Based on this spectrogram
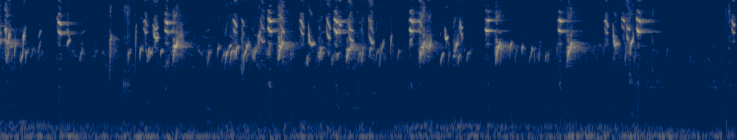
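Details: European goldfinch call to motivate a caged goldfinch to sing: near-continuous, lively twittering of high tinkling notes and buzzy chirps, rising and falling in loudness.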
